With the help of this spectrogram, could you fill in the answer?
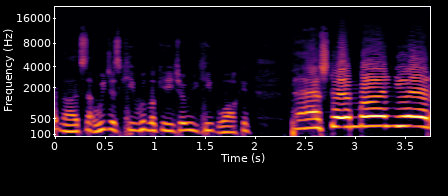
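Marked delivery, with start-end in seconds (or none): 2.3-3.8 loud, high, slow call stretched out; insistent long-distance hail; calling out by name. Retold or imitated. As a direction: shout his name across the street. Caller insisting with full name.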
